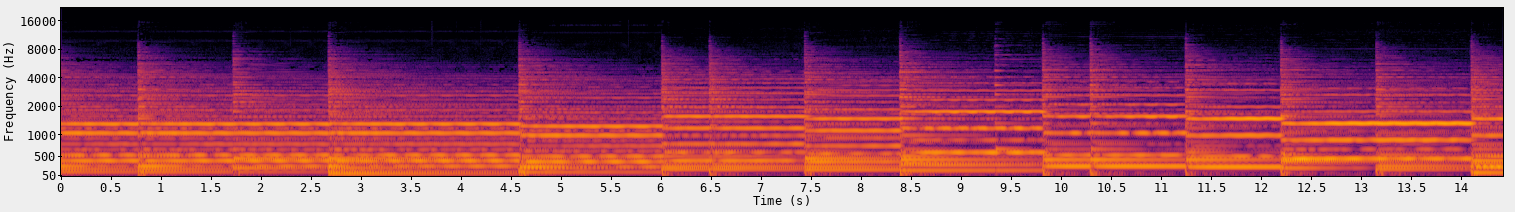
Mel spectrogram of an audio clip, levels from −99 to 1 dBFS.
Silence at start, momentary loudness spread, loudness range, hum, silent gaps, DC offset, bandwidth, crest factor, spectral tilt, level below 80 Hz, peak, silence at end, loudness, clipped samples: 0 s; 4 LU; 3 LU; none; none; under 0.1%; 9.8 kHz; 14 dB; -6 dB/octave; -52 dBFS; -10 dBFS; 0 s; -23 LUFS; under 0.1%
